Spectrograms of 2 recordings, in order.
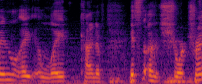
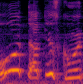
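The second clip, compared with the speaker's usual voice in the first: clumsy Dutch accent, very high; 11 semitones higher, 3 dB louder than usual. Asked for a best Dutch accent, trying one: bad Dutch accent. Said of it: "best Dutch accent".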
